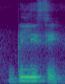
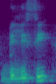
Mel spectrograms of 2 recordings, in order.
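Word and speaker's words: Tbilisi: पहला वाला टी है बिलिसी, टी साइलेंट रहेगा, बिलिसी।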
